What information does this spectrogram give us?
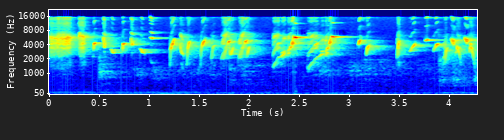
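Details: European goldfinch, recently caught, giving its high, rare song notes: continuous fast twittering of steep falling chirps, tinkling trills and bright whistled notes with only brief pauses.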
